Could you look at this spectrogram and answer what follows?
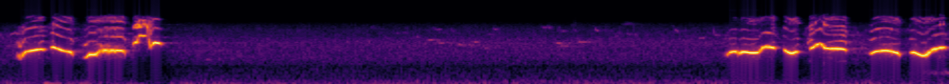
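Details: Common Blackbird in the UK singing slow, mellow whistled phrases ending in brief twittering, with pauses of about three to five seconds between verses; the slow tempo and pauses are diagnostic.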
